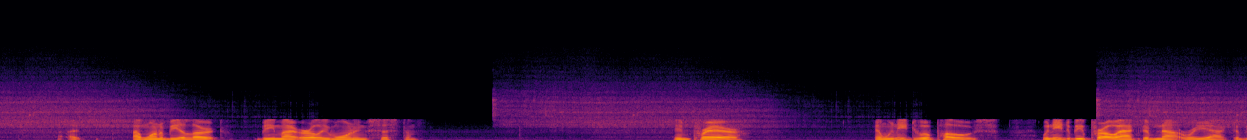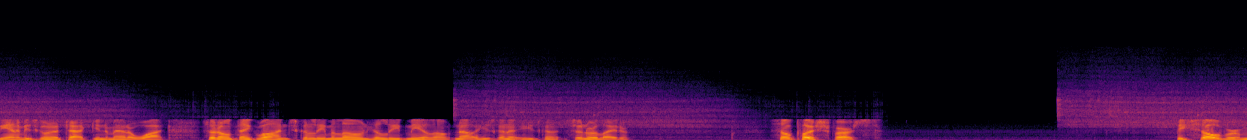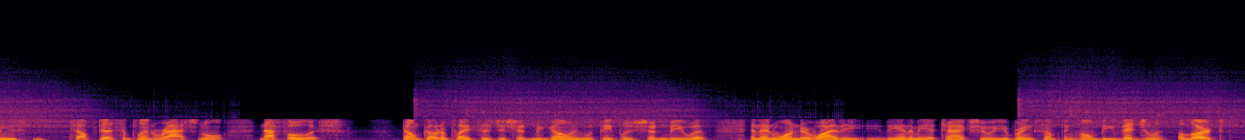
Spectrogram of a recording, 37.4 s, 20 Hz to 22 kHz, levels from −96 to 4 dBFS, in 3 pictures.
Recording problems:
high frequencies cut off; severe; nothing above 3 kHz
hiss; faint; throughout; 25 dB below the speech

